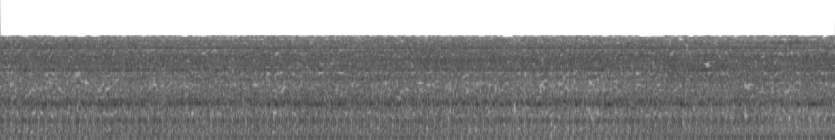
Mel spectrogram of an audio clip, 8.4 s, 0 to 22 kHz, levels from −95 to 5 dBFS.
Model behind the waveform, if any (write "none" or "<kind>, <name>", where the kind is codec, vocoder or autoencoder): none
